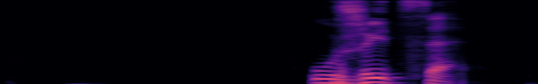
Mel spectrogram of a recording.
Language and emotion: Russian, neutral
